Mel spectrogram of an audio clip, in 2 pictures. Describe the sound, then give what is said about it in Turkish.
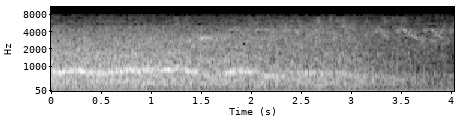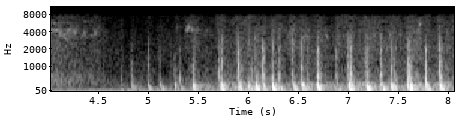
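Hoofbeats of a horse carrying an approaching rider begin about midway, after a faint earlier stretch. They form a steady, rhythmic run of many clops that grows louder as it goes on. “İşte at üstünde biri bize doğru yaklaşıyor.”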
